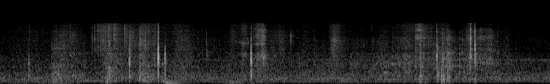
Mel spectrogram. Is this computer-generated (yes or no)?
yes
